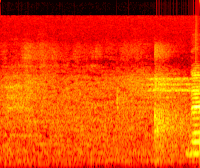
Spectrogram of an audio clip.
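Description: Chalk writing on a blackboard, faint against the room's background noise. A woman's voice starts speaking near the end.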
